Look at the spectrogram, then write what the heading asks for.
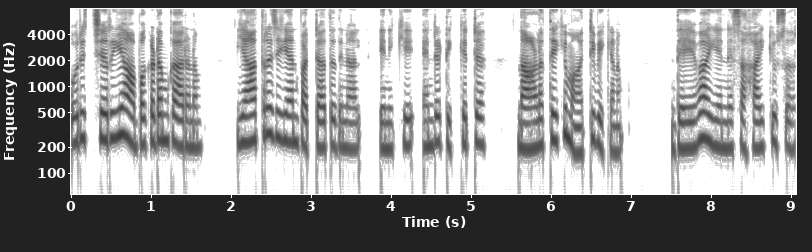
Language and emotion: Malayalam, sad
